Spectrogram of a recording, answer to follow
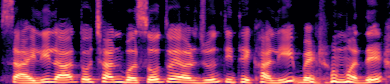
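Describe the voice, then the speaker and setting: Woman doing a chatty serial recap, lively, talks to viewers, voice on the high side. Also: normal speed. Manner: lively, addresses viewers directly.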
